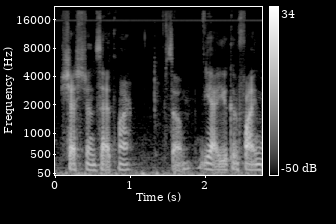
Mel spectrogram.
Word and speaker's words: Zettmar: main one is just my name chester and satmar so yeah you can find me there so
